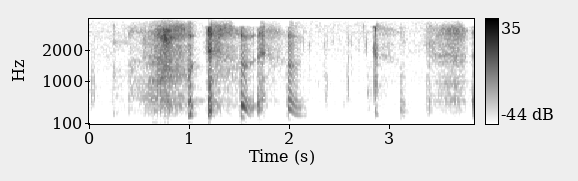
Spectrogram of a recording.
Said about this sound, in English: That's funny. That's just coughing out some of the energy you didn't need.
